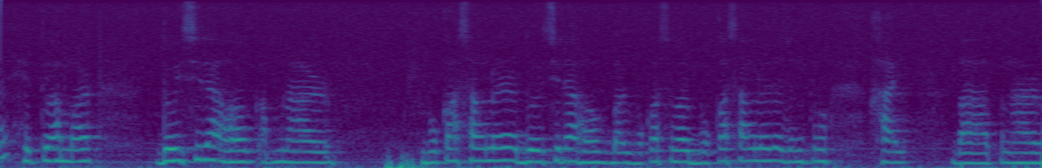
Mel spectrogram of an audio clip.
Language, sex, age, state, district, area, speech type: Assamese, male, 30-45, Assam, Morigaon, rural, spontaneous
